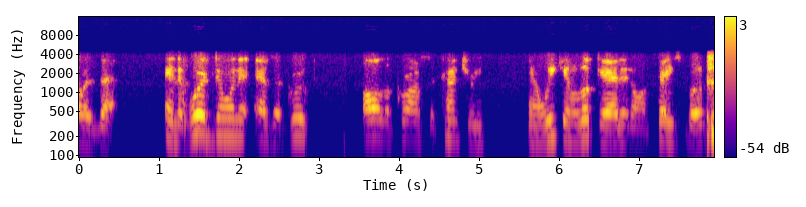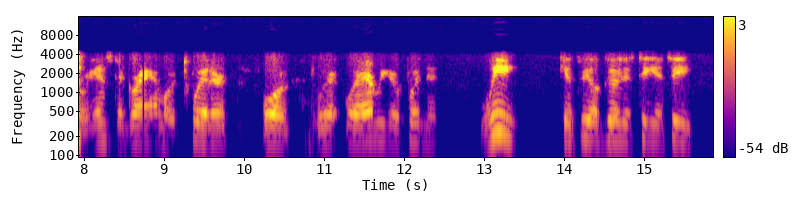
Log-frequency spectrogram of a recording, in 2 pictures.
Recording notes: TNTSuperfantastic Conference Call.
